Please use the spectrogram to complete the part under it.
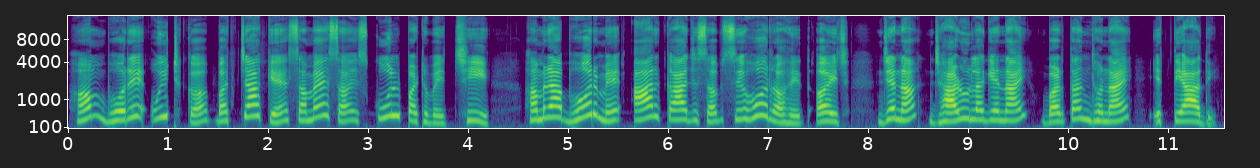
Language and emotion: Maithili, neutral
